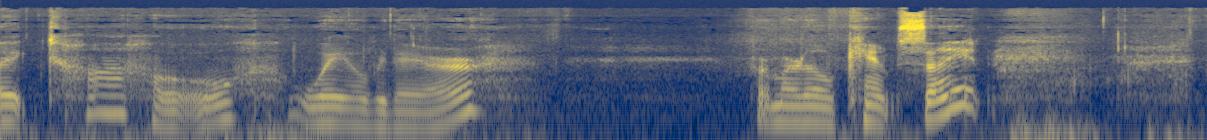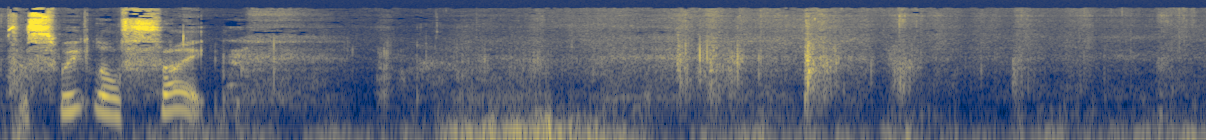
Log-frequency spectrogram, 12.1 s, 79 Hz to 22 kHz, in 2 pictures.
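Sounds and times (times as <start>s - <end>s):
footsteps on sandy dirt: 7.5s - 12.0s.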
